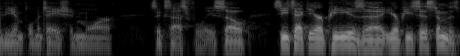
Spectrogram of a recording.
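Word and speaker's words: Cetec ERP: So CTech ERP is an ERP system that's built for proactive manufacturers who want to get things done.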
